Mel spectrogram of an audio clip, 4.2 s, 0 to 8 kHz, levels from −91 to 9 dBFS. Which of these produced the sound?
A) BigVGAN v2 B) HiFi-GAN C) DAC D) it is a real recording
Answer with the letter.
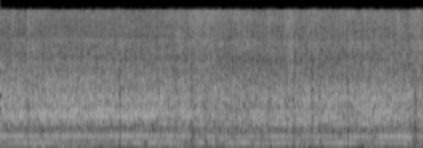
D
